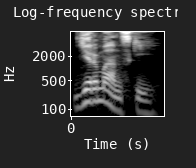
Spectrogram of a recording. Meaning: 1. German 2. Germanic
- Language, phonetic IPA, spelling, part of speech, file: Russian, [ɡʲɪrˈmanskʲɪj], германский, adjective, Ru-германский.ogg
